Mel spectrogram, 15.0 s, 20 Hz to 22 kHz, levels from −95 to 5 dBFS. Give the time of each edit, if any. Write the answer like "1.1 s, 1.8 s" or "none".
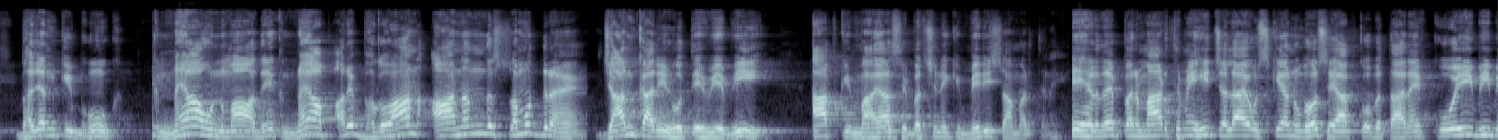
1.6 s, 5.8 s, 10.7 s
